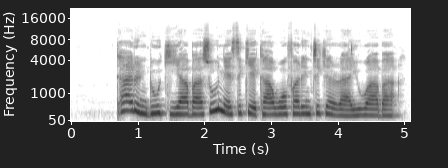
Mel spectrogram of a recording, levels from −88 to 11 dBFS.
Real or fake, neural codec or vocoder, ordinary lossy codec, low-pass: real; none; none; 14.4 kHz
